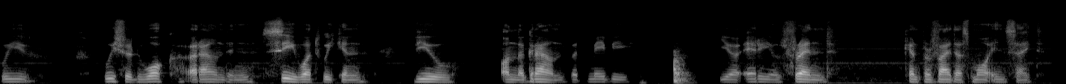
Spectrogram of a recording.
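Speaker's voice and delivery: very quiet whisper. Speaking in character, leaning in close to another character: whispering too low. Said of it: "You're whispering too low".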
